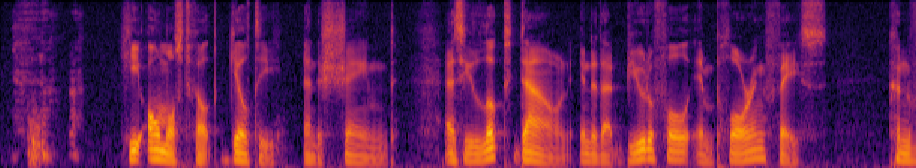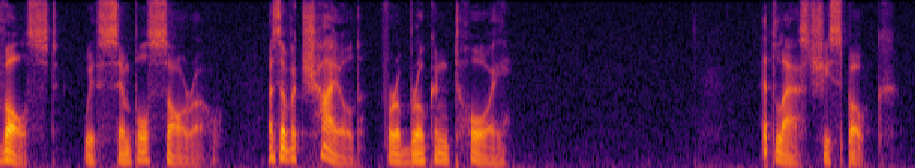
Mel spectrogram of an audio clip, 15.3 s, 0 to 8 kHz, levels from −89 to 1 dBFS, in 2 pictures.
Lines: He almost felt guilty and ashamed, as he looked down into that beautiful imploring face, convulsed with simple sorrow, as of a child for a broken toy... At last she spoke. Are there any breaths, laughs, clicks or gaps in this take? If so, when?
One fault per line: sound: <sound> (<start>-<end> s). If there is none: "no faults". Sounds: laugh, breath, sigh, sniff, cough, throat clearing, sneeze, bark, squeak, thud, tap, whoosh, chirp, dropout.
sound: laugh (0.1-0.7 s)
